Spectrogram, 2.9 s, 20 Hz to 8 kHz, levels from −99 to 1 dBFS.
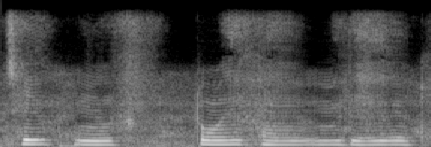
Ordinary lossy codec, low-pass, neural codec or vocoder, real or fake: none; 7.2 kHz; codec, 24 kHz, 0.9 kbps, WavTokenizer, small release; fake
